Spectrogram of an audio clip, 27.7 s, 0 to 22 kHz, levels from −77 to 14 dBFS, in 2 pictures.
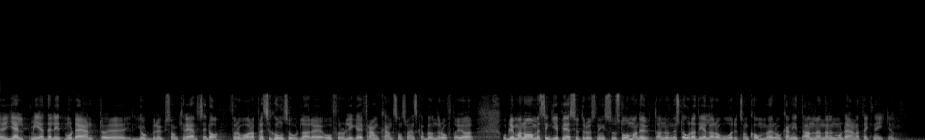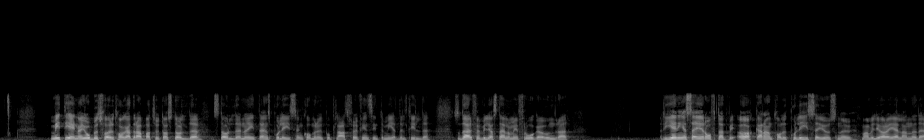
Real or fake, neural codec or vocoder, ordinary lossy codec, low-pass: real; none; none; 7.2 kHz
